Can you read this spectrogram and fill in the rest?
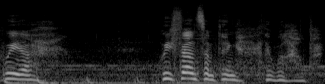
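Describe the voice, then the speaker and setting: A woman's voice: a little high, normal speed, close to an everyday voice. An actress playing a frank, resolute young heroine in a video game, direct and earnest in her delivery. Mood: firm, earnest. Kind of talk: naturalistic video game cutscene acting. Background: clear cinematic music.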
